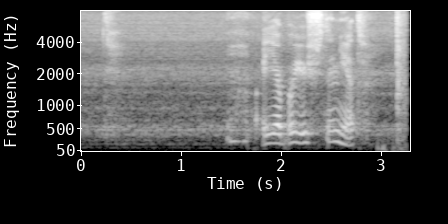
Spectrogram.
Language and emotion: Russian, neutral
